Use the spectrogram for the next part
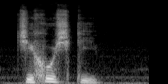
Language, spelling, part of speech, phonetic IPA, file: Polish, cichuśki, adjective, [t͡ɕiˈxuɕci], Pl-cichuśki.ogg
